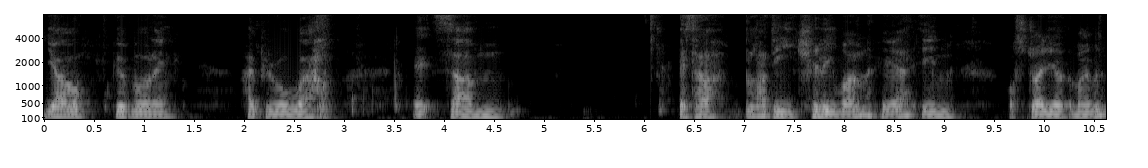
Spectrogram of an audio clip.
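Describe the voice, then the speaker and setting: A man with an English accent speaks at a very slow pace, leaving long, frequent pauses. His pitch is medium and his intonation fairly even. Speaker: blogger. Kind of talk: casual chat. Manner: hesitant with fillers.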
